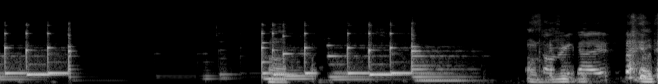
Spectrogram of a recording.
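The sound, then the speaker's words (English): A computer ringtone rings loudly, a quick run of bright electronic tones, then a longer melodic burst after a short pause, followed by someone starting to talk. “It was my computer. My phone isn't has the ringer off, and my computer screaming at me.”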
